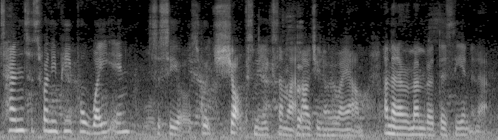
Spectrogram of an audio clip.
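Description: A woman's very fast, fairly low voice in a Mancunian accent with very wide pitch swings, against noticeable background noise. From Manchester, England. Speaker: punk band rapper. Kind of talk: interview. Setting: at a music festival.

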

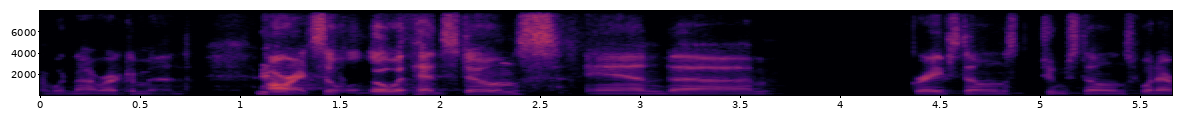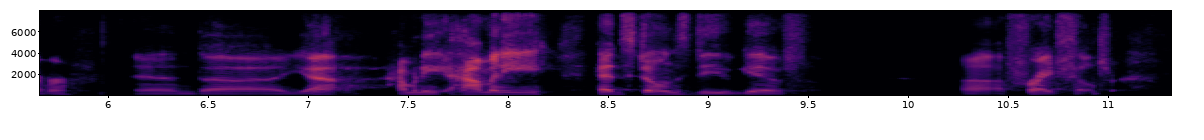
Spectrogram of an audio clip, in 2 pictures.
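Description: A man speaks at a moderate pace in a plain, everyday voice, his pitch fairly low. His intonation is lively, and his loudness swings widely. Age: 30s. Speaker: podcast co-host. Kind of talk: casual chat. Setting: video call.

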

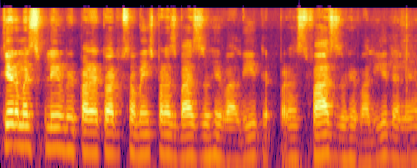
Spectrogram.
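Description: A man speaks at a medium pitch. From Mato Grosso, Brazil. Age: 30s. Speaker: medical student, student union candidate. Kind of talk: casual chat; reading proposals aloud.

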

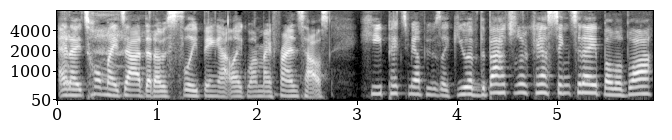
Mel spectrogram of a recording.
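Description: A woman speaks very fast at a medium pitch with an animated tone and lively intonation. The recording is very clean with a silent background. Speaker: podcast co-host, former reality TV contestant. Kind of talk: casual chat.

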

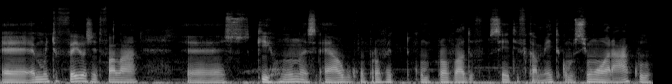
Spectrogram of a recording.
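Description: Talking at a moderate pace, a man uses a fairly low pitch. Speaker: holistic therapist and podcaster. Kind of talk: solo podcast monologue. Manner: hesitant, many fillers.

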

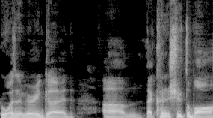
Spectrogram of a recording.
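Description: An unremarkable speaking voice, this man talks at a fairly quick pace with medium pitch and ordinary pitch variation. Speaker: podcast host. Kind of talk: casual chat. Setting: video call.

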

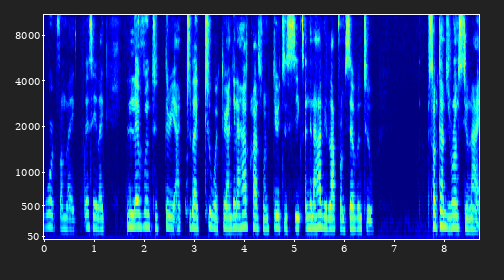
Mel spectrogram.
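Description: At a fairly quick pace, a woman speaks with a dark, mellow tone, the sound dry and close with no echo. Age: 20s. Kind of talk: casual chat.

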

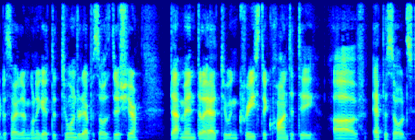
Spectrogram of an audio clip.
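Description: Speaking very fast with an Irish accent, a man uses a fairly low pitch and fairly even intonation on a very clean recording with a silent background. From Ireland. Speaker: podcast host. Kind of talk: solo podcast monologue.

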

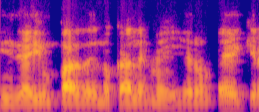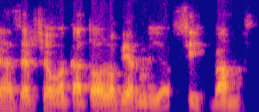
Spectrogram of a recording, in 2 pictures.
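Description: A man of medium pitch uses a normal speaking voice, keeping a moderate pace and ordinary pitch variation. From Venezuela, Anzoátegui (eastern). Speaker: stand-up comedian. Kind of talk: casual interview.

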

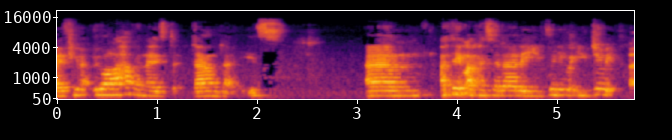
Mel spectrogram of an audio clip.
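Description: With an English accent, a woman speaks at a fairly quick pace in a fairly high voice. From England. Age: 30s. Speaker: graphic designer. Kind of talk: casual chat.

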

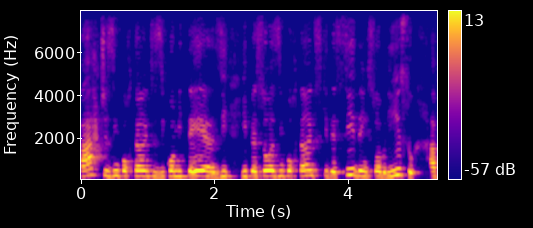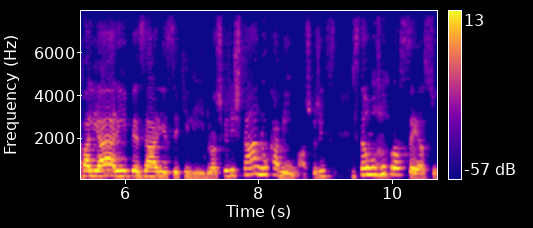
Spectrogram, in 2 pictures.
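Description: A woman with an ordinary speaking voice, fairly high in pitch, at a fairly quick pace with ordinary pitch variation. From Brazil, Minas Gerais. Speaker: podcast host. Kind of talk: casual interview.

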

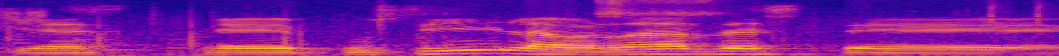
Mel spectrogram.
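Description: A man speaks at a medium pitch with a Mexico City accent. Noticeable background noise can be heard. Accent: chilango (Mexico City). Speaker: crypto enthusiast. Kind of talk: casual chat. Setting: video call.

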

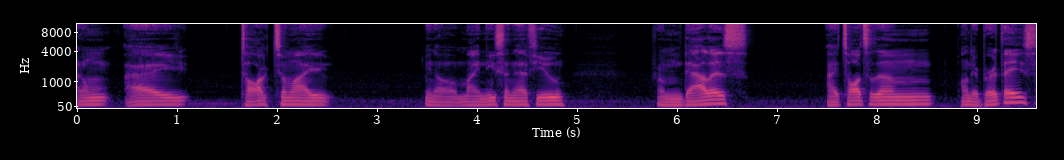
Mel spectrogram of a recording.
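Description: A man speaks very slowly at a fairly low pitch in a dark, mellow tone. His intonation is fairly even, with long, frequent pauses. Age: 20s. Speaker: solo podcast host, school worker. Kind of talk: casual monologue. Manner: casual, rambling with self-corrections.

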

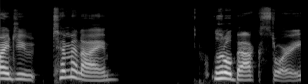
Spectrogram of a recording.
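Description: A woman speaks at a moderate pace with ordinary pitch variation in an ordinary speaking voice. The sound is dry and close, with no echo. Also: very clean recording, silent background. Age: 20s. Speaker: podcast co-host. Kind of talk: casual chat.

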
